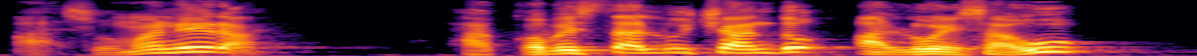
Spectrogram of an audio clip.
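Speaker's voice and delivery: normal talking voice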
